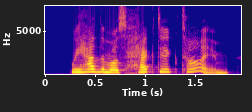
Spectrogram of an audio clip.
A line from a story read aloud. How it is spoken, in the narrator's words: Muriel was exclaiming enthusiastically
